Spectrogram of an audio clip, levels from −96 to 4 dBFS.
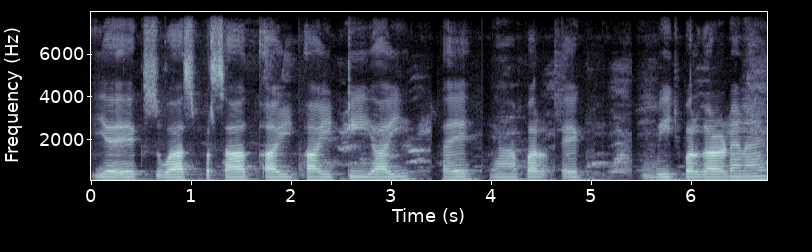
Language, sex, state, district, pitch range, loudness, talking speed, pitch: Hindi, male, Bihar, Gopalganj, 125-130 Hz, -20 LUFS, 125 wpm, 125 Hz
